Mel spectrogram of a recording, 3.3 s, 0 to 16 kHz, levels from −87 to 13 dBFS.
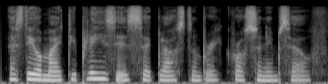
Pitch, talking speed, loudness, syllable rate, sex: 200 Hz, 145 wpm, -18 LUFS, 5.2 syllables/s, female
